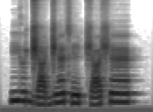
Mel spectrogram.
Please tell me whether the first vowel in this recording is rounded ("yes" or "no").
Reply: no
